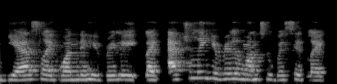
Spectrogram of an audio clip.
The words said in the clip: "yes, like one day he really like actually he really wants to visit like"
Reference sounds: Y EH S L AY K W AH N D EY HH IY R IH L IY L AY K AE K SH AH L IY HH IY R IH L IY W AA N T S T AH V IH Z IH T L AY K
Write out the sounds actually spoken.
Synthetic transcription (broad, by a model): Y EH S L AY K W AH N D EY HH IY R IH L IY L AY K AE K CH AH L IY HH IY R IH L IY W AA N T S T AH W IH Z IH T L AY K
